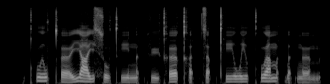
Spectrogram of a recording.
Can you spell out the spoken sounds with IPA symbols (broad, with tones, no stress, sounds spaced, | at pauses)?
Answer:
kʷʰ iː˥ w t̪ʰ œː˨˥ j aː˥ j s uː˨˩ t̪ʰ iː˨ n̪ ɐ˨ t̚ f yː˨˩ kʰ œː˥ kʰ ɐ˨˥ t̚ t͡s ɐ˨˥ p̚ t̪ʰ iː˥ w iː˥ kʷʰ aː˥ m ɐ˨ t̚ w ɐ˨ t̚ ŋ œː˨˩ m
